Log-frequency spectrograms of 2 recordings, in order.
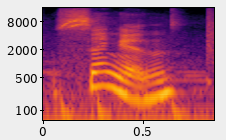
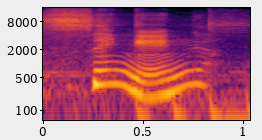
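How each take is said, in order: First: The word ends with a plain n sound. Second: The word ends with a full ng sound. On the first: "you might just hear them saying singin'" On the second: "instead of saying singing"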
